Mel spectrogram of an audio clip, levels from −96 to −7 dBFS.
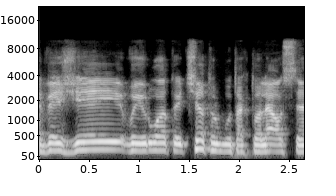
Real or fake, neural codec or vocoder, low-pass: real; none; 9.9 kHz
